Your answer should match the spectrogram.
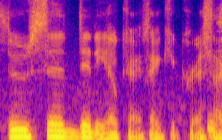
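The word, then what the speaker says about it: Thucydides: Uh, see, it's pronounced thusides. Thusidi.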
